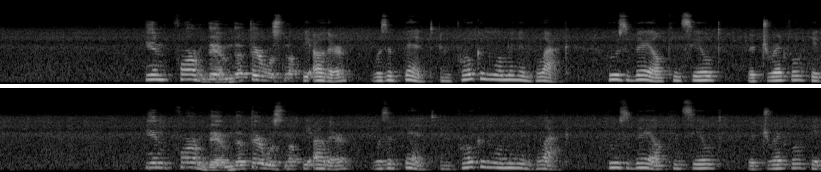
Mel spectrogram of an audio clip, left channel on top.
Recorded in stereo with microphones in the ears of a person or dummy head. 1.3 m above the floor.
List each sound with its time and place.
1.4 s a man speaking: 70° left (ahead or behind), 2.0 m
3.0 s a woman speaking: 55° left (ahead or behind), 0.8 m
